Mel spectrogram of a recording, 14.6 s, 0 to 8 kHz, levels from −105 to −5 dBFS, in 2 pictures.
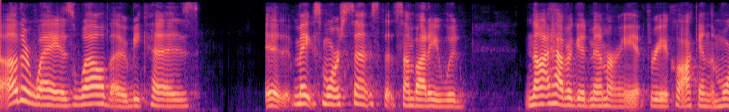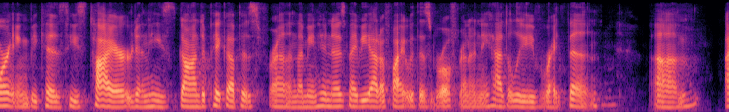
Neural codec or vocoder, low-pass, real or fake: codec, 16 kHz, 4.8 kbps, FACodec; 7.2 kHz; fake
